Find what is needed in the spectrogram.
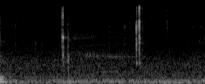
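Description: Two small sharp clicks, about a second apart, as a stretchy Voile strap is worked around a bike handlebar and clamped flashlight.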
